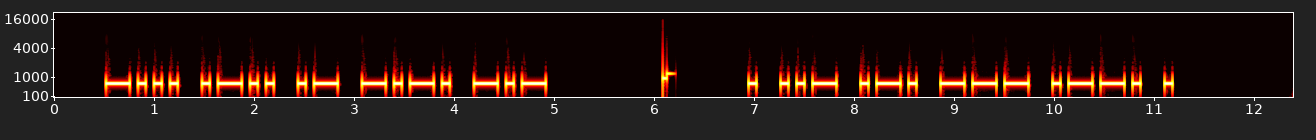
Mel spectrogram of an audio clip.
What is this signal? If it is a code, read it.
Morse code, heard as a keyed tone, about 15 wpm, 700 Hz. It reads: BLACK EUROPE
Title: Sets of 5 Words Encore - New Word Drill - 15wpm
